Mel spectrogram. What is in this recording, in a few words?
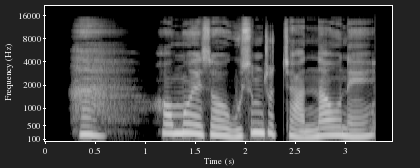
sadness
